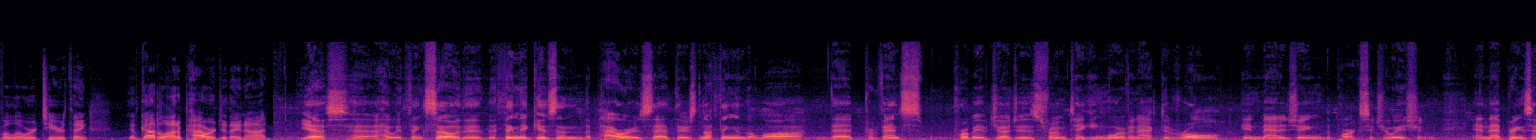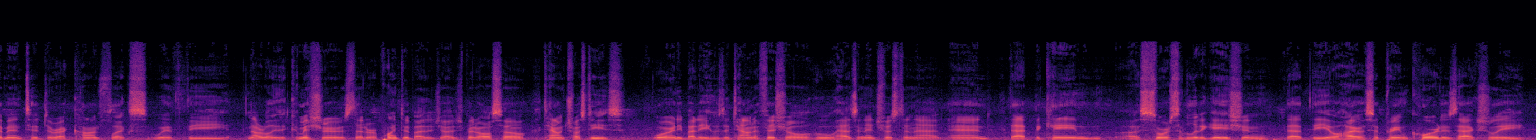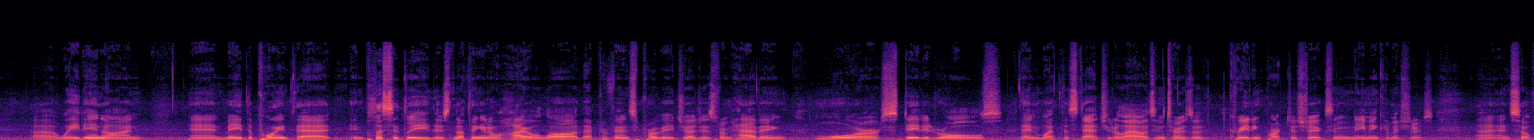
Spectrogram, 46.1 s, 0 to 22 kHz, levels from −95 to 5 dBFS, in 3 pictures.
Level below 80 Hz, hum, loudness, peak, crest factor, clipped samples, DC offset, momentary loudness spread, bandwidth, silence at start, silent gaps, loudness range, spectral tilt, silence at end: -48 dBFS; none; -29 LUFS; -10 dBFS; 20 dB; under 0.1%; under 0.1%; 10 LU; 15.5 kHz; 0 s; none; 5 LU; -4.5 dB/octave; 0 s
